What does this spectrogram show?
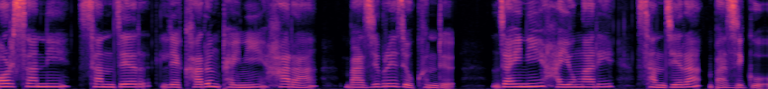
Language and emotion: Bodo, neutral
